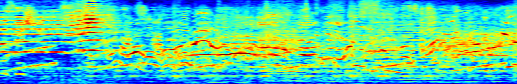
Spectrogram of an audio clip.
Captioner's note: all chattering; passengers screaming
